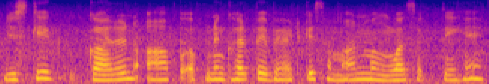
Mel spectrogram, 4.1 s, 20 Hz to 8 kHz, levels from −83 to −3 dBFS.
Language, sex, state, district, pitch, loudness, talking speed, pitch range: Hindi, female, Haryana, Rohtak, 205 Hz, -18 LUFS, 175 wpm, 195-215 Hz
